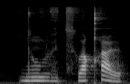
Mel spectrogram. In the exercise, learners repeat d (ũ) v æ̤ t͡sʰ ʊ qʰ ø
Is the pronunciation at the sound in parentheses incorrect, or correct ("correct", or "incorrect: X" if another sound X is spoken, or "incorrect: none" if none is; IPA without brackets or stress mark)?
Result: correct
